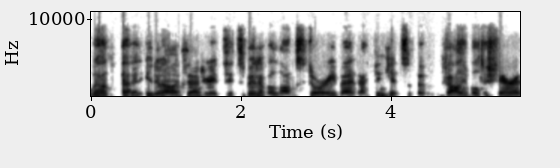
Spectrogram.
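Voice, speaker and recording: Pitch varies in an ordinary way as the speaker moves along at a fairly quick pace. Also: woman, medium pitch for a woman. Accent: Canadian. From Canada, Saskatchewan. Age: 60s. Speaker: physician and chronic pain patient. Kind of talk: podcast interview. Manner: hesitant, many fillers.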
